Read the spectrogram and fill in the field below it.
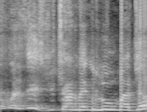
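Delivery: high, loud outraged yell as the lawyer. Retold or imitated. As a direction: blow up at the client at full volume. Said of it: "Who you yelling at".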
